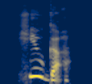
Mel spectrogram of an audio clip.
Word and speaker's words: hygge: So it looks like Holy Hygge or Hygge or something, but it is actually a Danish word. – Oh. – And it is pronounced Hygge.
